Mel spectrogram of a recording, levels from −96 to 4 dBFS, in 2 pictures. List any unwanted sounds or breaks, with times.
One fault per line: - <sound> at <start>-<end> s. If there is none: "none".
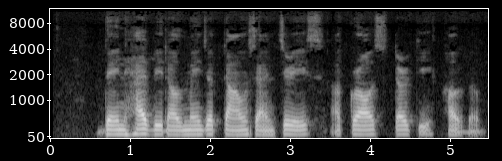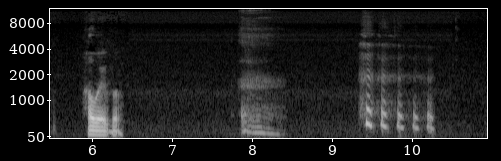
- laugh at 7.7-8.5 s
- laugh at 9.3-10.3 s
